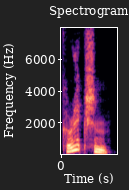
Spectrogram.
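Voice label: "correction", British English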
